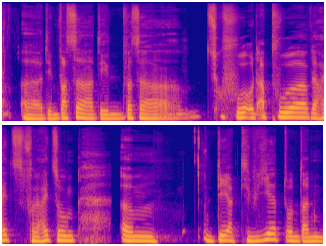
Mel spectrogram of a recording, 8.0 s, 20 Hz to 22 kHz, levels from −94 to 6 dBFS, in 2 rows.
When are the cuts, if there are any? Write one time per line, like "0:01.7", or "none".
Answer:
0:03.9
0:05.4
